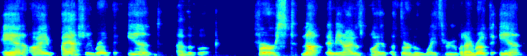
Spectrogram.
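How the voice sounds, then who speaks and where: A woman author talking casually in an interview, her voice hoarse and froggy from a cold, rambling and correcting herself as she goes. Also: deep voice, expressive, moderate pace, a bit bright. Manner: rambling, self-correcting, chuckling often. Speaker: guest author.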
